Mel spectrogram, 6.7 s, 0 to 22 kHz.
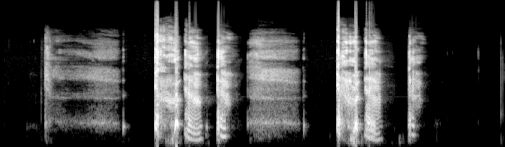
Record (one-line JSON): {"cough_length": "6.7 s", "cough_amplitude": 32768, "cough_signal_mean_std_ratio": 0.32, "survey_phase": "beta (2021-08-13 to 2022-03-07)", "age": "18-44", "gender": "Female", "wearing_mask": "No", "symptom_cough_any": true, "symptom_new_continuous_cough": true, "symptom_runny_or_blocked_nose": true, "symptom_onset": "6 days", "smoker_status": "Never smoked", "respiratory_condition_asthma": false, "respiratory_condition_other": false, "recruitment_source": "Test and Trace", "submission_delay": "2 days", "covid_test_result": "Positive", "covid_test_method": "RT-qPCR", "covid_ct_value": 25.2, "covid_ct_gene": "ORF1ab gene", "covid_ct_mean": 25.6, "covid_viral_load": "4000 copies/ml", "covid_viral_load_category": "Minimal viral load (< 10K copies/ml)"}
